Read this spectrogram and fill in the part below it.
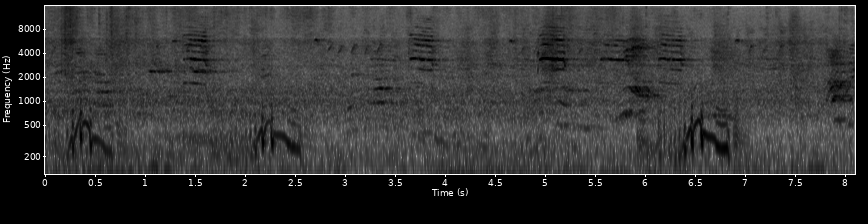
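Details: Rock pigeon, a male acting as a bully toward other pigeons and getting vocal: three low, rolling coos, each dipping then rising, spaced about two seconds apart, with faint higher chirps from other birds in the background.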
